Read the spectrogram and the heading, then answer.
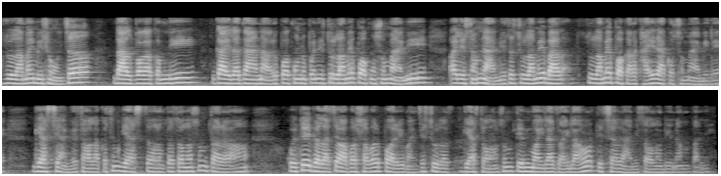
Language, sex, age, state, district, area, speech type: Nepali, female, 60+, West Bengal, Jalpaiguri, rural, spontaneous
